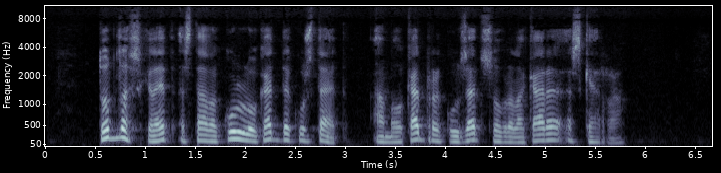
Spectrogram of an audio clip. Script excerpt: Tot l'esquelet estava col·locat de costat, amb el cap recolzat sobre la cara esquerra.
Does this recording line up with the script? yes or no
yes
